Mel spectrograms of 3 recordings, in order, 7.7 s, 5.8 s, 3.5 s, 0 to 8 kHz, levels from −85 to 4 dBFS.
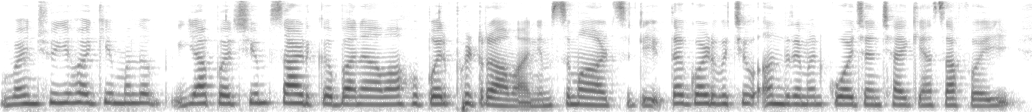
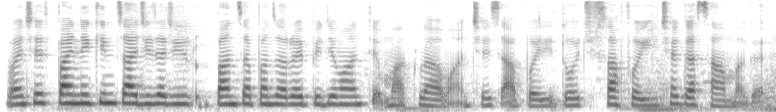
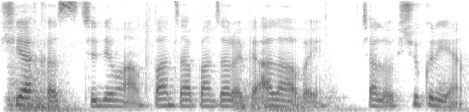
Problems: background sounds at intervals, background conversations at intervals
